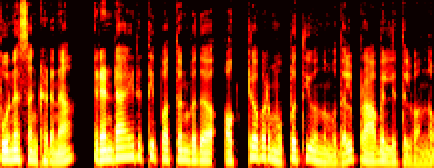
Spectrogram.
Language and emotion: Malayalam, neutral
